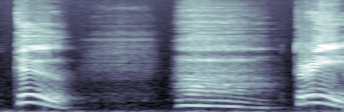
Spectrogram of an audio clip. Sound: inhale and exhales

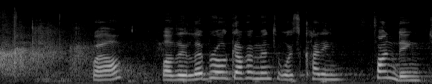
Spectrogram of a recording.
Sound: applause

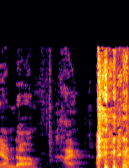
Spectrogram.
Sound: laughter

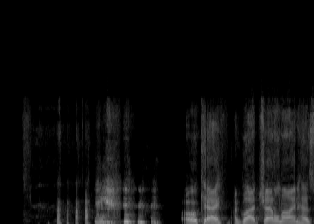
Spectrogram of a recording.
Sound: chuckles; laughs

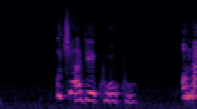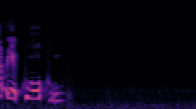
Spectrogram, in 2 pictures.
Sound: speaking in foreign language

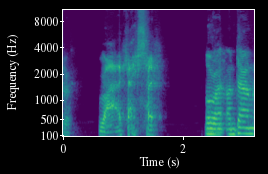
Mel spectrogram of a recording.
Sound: laughs

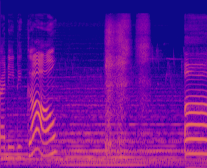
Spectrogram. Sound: sniffing

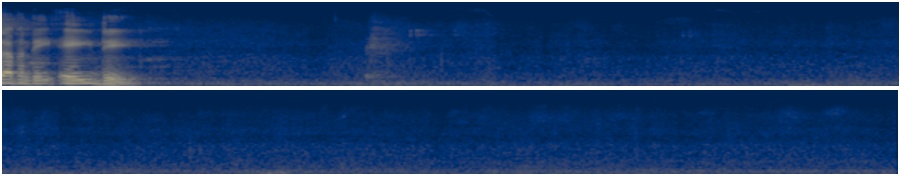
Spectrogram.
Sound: pause

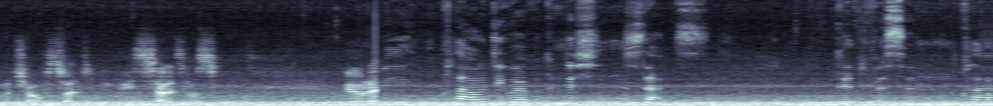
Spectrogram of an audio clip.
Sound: airport tannoy

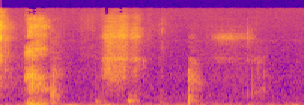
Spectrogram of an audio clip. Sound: laughter

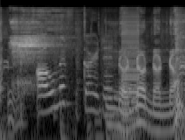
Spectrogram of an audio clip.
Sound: buzzer; laughs; buzzer; buzzer rings

